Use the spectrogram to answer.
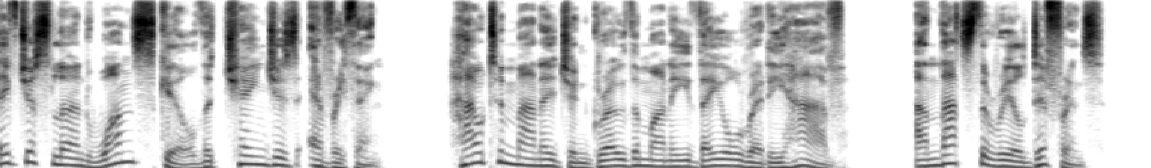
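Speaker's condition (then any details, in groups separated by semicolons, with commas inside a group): No condition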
